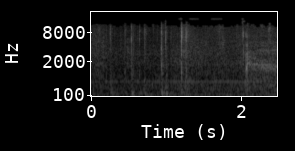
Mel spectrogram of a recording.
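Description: A few light, irregular computer keyboard keystrokes over a faint steady hum.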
